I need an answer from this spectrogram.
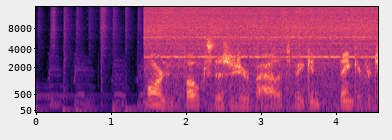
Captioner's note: airplane engine noise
